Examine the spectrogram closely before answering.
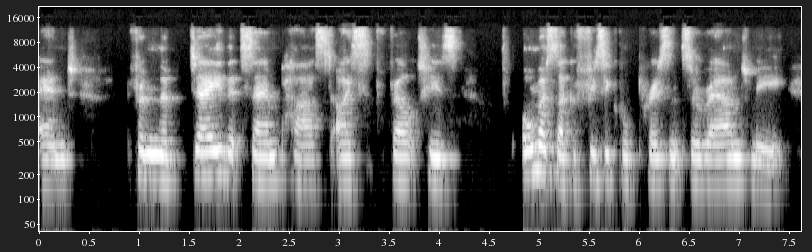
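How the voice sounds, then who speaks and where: Her tone dark and mellow, a woman with an Australian accent speaks with monotone, flat intonation. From Australia, country Victoria. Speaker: bereaved mother and medium. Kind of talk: interview. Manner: halting.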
